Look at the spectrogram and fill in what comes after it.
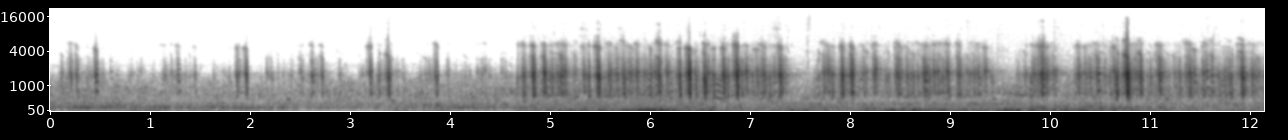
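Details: Courting frogs, sparse croaks at first, then from about five seconds a dense burst of rapid clicking croaks with low rumble beneath.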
